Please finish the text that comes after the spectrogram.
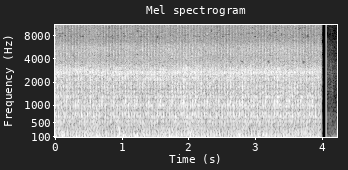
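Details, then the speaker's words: Isuzu Panther diesel idling harshly with heavy clatter about four times a second and blow-by smoke from the oil filler cap. After teardown the piston ring gap measured 1 mm, worn rings; fix is a ring replacement. "Ternyata gapnya memang sudah lebih longgar ini ketemunya 1 MM sebenarnya 1 MM itu juga belum terlalu longgar sebenarnya"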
